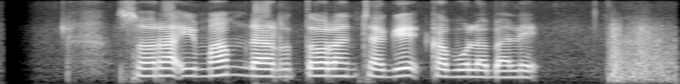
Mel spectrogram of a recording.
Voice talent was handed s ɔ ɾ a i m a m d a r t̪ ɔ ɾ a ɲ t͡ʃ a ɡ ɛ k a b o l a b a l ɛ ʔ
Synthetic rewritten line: s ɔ ɾ a i m a m d a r t̪ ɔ ɾ a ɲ t͡ʃ a ɡ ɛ k a b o l a b a l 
